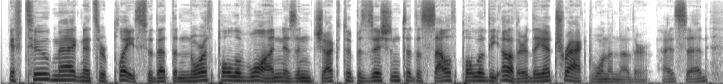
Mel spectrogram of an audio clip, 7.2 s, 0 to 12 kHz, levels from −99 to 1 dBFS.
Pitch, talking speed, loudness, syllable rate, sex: 140 Hz, 230 wpm, -17 LUFS, 6.0 syllables/s, male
